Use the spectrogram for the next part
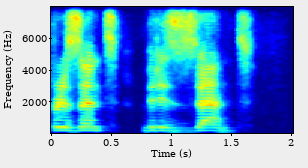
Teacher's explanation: because there's a difference between the noun and a verb okay a verb means that we have to stress the second syllable but uh on the noun we have to stress the first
